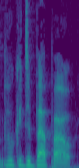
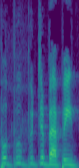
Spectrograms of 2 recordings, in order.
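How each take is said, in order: First: The first word has a k sound in the middle. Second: The first word has a p sound in the middle. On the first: The speaker calls it right. "well, Mom, it's Buca de Beppo" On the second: The speaker calls it wrong. "She was like, what?"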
